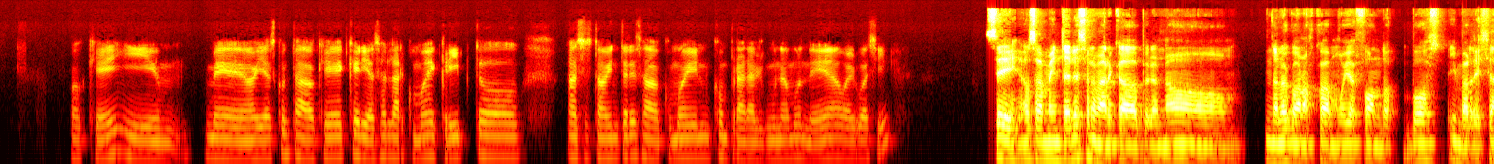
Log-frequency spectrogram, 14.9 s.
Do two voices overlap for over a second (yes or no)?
no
